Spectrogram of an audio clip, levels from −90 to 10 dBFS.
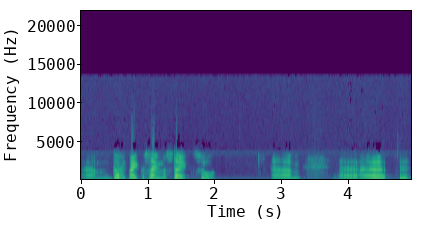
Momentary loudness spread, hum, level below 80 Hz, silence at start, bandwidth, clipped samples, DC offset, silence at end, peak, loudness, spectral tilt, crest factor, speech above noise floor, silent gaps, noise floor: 19 LU; none; -64 dBFS; 0.05 s; 13.5 kHz; under 0.1%; under 0.1%; 0 s; -2 dBFS; -23 LUFS; -5 dB/octave; 22 dB; 32 dB; none; -56 dBFS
